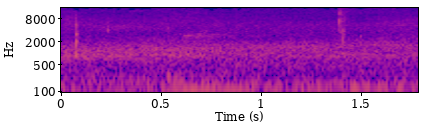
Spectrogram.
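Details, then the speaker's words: KingSong 16X electric unicycle riding slowly on the road after fix: low, steady motor hum with light wind and road noise, no growl, groan or shake through slow reversals; the low-speed growl is gone. "Nope, it's quiet. No groaning, no grunting."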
